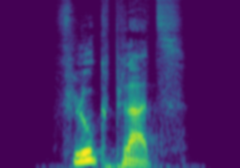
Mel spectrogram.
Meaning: 1. airfield (place where airplanes can take off and land) 2. airport
- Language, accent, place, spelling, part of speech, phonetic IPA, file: German, Germany, Berlin, Flugplatz, noun, [ˈfluːkˌplat͡s], De-Flugplatz.ogg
